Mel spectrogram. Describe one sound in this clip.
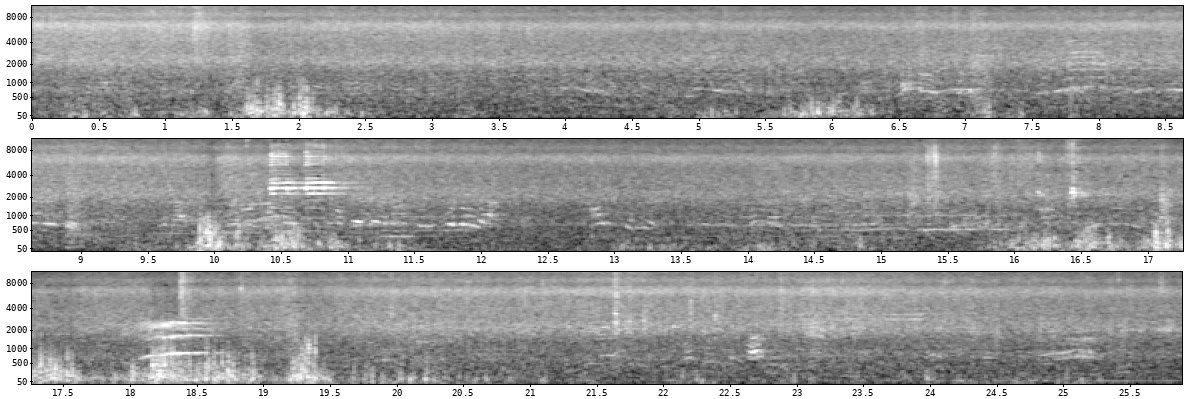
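Palm fronds rustle and thrash in the wind.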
